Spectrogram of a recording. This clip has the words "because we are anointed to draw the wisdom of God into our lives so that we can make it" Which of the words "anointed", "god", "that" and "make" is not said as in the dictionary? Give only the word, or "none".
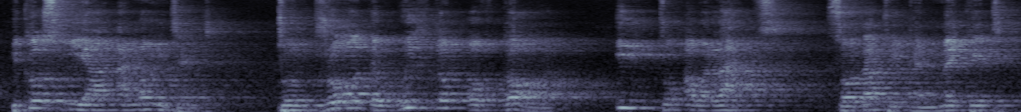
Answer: none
